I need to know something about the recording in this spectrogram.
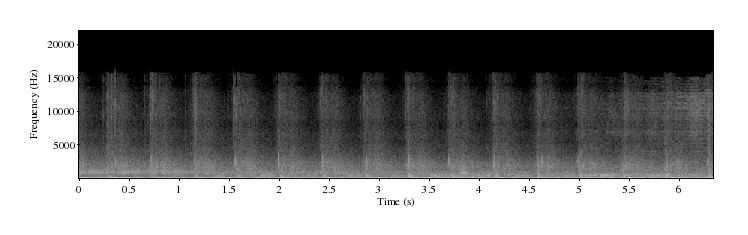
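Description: Electronic dance music played loudly over an arena sound system, with a steady, fast kick-drum beat, recorded from the stands.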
